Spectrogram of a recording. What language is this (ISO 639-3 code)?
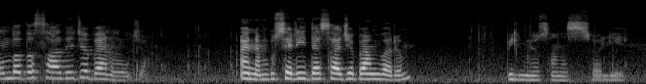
tur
